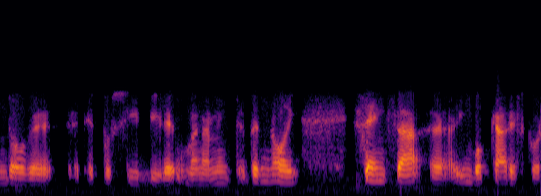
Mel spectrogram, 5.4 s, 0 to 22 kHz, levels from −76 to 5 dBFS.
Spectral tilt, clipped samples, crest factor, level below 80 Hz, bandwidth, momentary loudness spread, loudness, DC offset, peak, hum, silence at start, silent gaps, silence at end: -6 dB/octave; under 0.1%; 22 dB; -78 dBFS; 4.4 kHz; 18 LU; -25 LUFS; under 0.1%; -4 dBFS; none; 0 s; none; 0 s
